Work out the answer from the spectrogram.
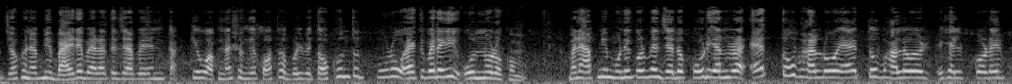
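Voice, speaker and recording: High-voiced woman vlogger giving advice. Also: a little hiss or hum. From Bangladesh. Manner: chatty, advising viewers directly. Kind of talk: casual explanatory vlog.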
